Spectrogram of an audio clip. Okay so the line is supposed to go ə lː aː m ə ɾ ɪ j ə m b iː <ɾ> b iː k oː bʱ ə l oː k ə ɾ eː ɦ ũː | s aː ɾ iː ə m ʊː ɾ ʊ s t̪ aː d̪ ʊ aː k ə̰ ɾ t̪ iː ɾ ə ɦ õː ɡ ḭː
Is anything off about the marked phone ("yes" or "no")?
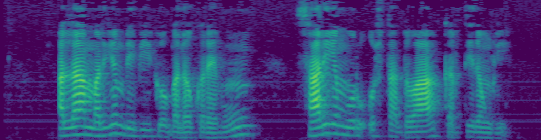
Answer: yes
